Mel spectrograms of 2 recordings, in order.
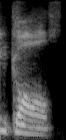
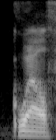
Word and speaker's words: Guelph: I can't play golf. Well, Guelph.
